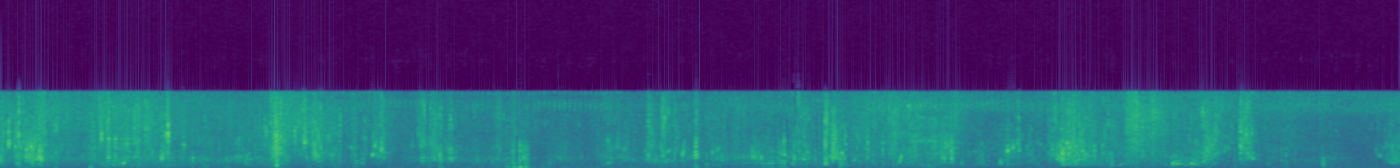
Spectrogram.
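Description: Irregular splashing and rustling as someone wades through shallow water among reeds and grass.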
